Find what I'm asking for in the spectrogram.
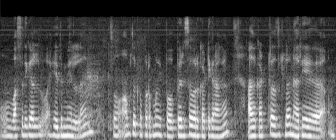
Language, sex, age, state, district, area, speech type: Tamil, male, 18-30, Tamil Nadu, Krishnagiri, rural, spontaneous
